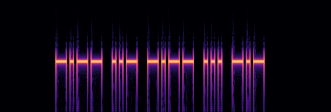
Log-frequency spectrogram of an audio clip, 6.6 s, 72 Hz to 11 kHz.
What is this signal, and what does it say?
Morse code, heard as a keyed tone, about 17 wpm, 700 Hz. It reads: YUYSK
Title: Code Groups - 5 Letters - 17wpm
